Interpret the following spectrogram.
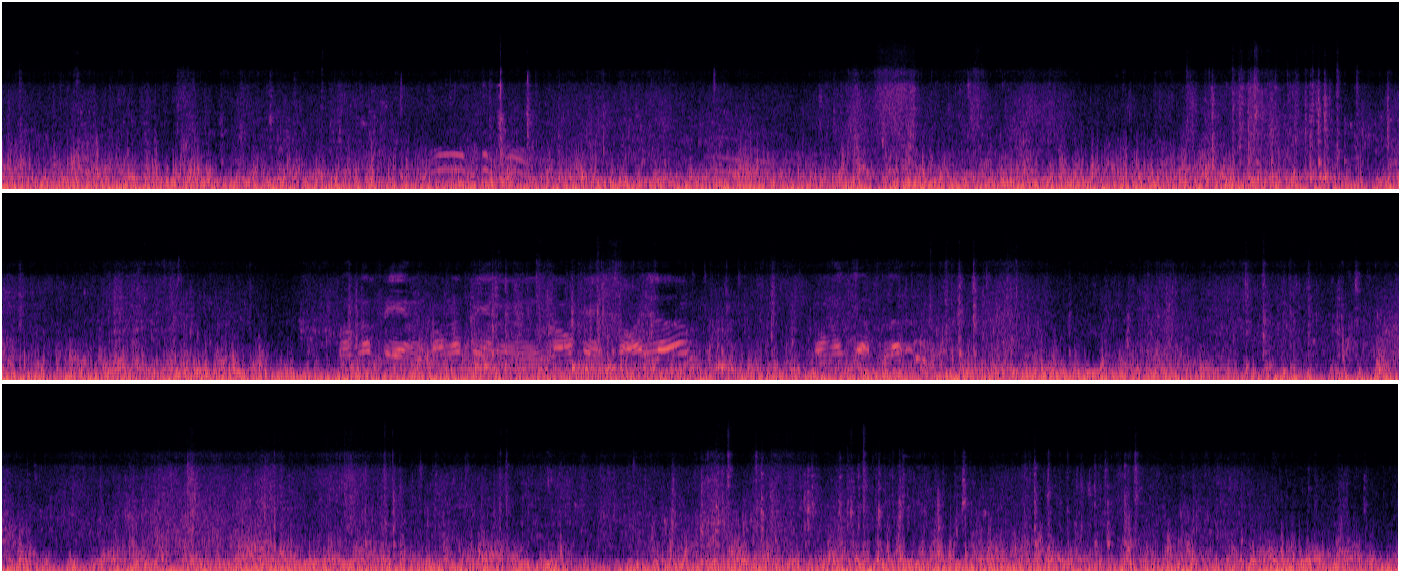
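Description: Steady wind buffeting the microphone, with sea water washing around a small fishing boat.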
